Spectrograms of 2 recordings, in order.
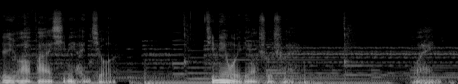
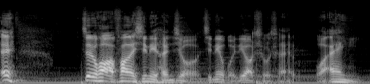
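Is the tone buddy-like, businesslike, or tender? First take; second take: tender; buddy-like. First: It sounds soft, open and tender. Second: It sounds casual and buddy-like.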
